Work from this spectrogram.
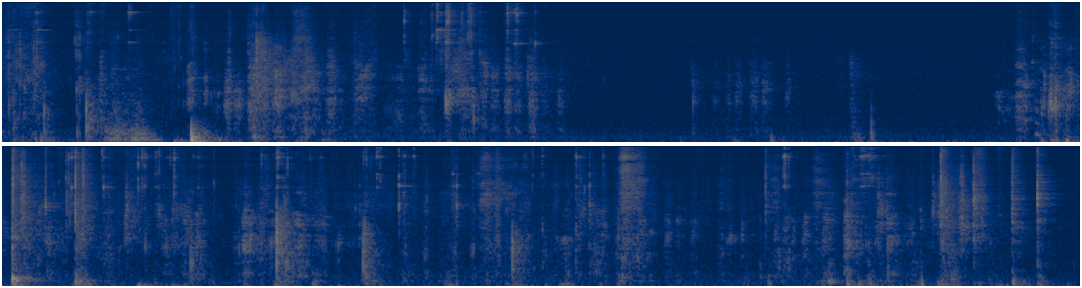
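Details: Cubacca and Luna, a pair of Great Pyrenees, play fight lazily indoors in the living room; bursts of breathy panting and low grumbling mixed with scuffles, a quieter stretch midway, then renewed rough play.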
